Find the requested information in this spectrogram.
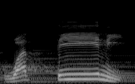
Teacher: Di situ ada alif lam bertemu dengan huruf ta, ya. Tidak boleh dibaca alif lamnya karena itu namanya alif lam syamsiyah. Jadi alif lamnya tidak dibaca, langsung masuk ke huruf setelahnya yaitu huruf ta.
